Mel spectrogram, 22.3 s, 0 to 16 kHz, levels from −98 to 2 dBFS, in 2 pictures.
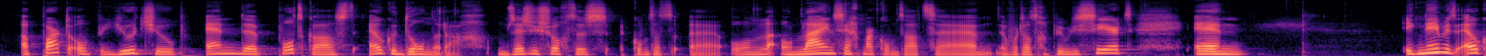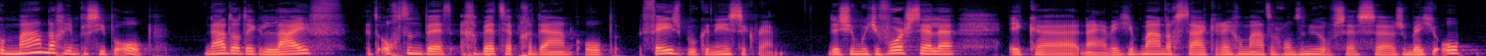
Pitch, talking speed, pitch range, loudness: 160 Hz, 190 wpm, 150-185 Hz, -28 LUFS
